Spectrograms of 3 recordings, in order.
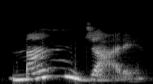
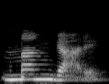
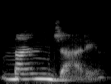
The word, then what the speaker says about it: mangiare: Mangiare. And that letter I is very important. If you hadn't that letter, then you will read the verb as mangare. But you have the I, so it becomes mangiare.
